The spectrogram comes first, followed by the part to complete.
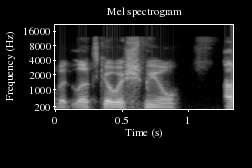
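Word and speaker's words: Schanuel: Nolan Schmuel. Yeah, I was trying to. I think his mom and dad say Shanwell, but let's go with Schmuel.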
